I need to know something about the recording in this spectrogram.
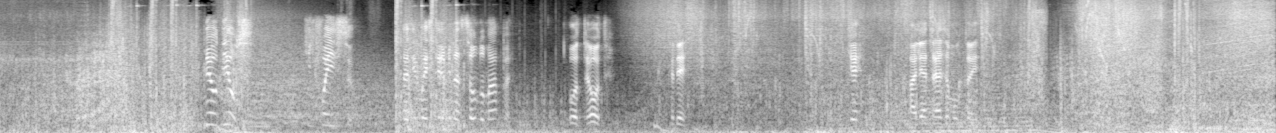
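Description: A rocket roars as it streaks across the sky.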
